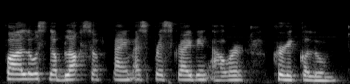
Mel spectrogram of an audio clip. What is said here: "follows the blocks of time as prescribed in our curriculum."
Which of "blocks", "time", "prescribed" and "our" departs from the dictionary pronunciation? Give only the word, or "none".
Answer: prescribed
